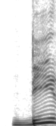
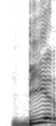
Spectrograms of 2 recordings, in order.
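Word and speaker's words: dear: डीर नहीं पढ़ेंगे इसे। डियर पढ़ेंगे।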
